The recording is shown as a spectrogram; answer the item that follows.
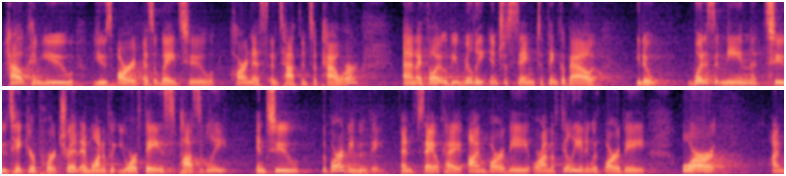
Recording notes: The Art of Power [VIDEO filmed live at Pen+Brush Gallery].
